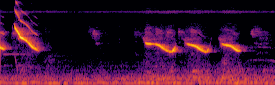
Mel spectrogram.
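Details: Nias hill myna giving loud, clear descending whistles: one sharp high downslurred note, a pause, then three similar falling whistles spaced about half a second apart, part of a lively lure song for other mynas.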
